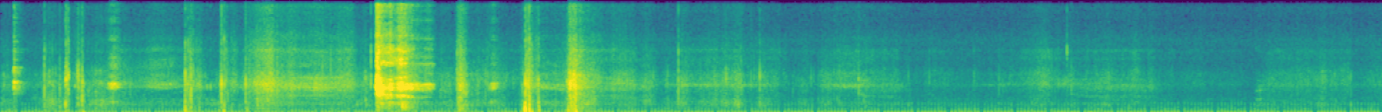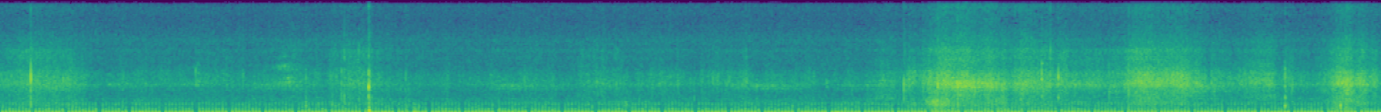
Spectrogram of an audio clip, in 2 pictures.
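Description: Handling noise from a handheld camera being moved: a few sharp knocks and clicks in the first seconds, the loudest about four seconds in, then faint steady hiss, with soft rustling near the end.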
